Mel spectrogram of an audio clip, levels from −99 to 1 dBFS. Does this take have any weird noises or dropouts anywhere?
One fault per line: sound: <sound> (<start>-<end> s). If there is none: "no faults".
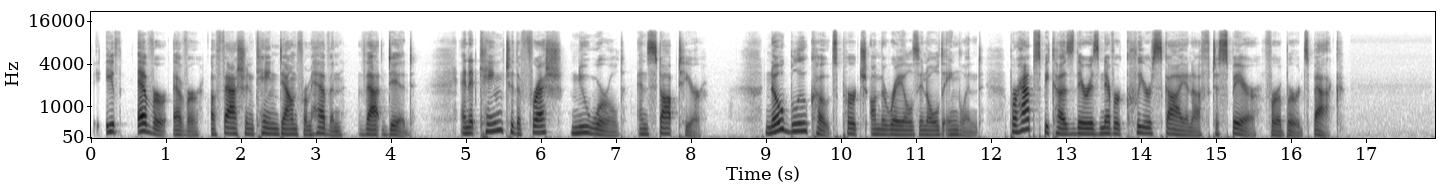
no faults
